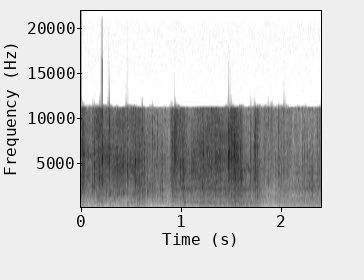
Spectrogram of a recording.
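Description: Paper and a thin plastic bag crinkling as hands fold and handle them, an irregular run of small crackles.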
